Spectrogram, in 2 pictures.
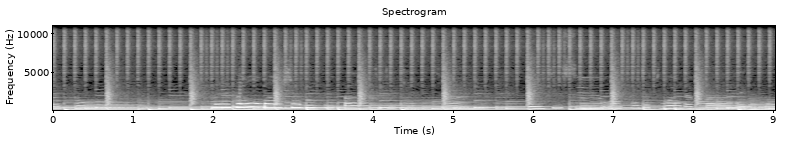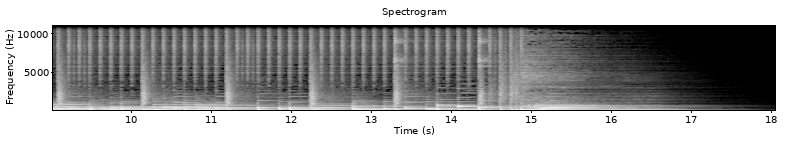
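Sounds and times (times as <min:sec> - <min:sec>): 
R&B music: 0:00.0 - 0:17.4.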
